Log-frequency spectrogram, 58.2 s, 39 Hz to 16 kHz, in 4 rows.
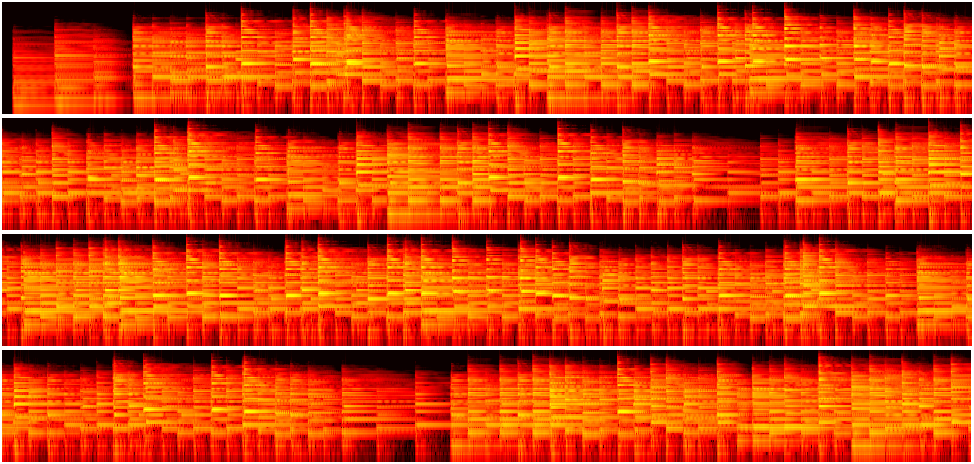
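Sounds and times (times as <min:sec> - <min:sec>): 
piano waltz: 0:00.2 - 0:58.1.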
